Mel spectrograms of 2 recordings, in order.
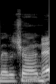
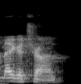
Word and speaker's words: Metatron: How do you say that guy's name, Metatron? – Metatron, yeah. – Metatron. – Not Megatron. Not Megatron. – It's not Megatron.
